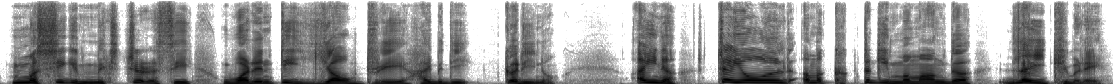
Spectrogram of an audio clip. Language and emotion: Manipuri, angry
